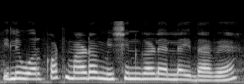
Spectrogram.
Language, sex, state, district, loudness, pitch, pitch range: Kannada, female, Karnataka, Bangalore, -10 LUFS, 255 Hz, 230-275 Hz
